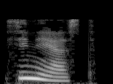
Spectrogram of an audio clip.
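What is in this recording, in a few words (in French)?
"cineaste", French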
